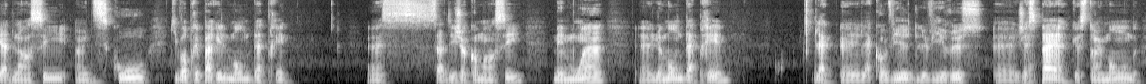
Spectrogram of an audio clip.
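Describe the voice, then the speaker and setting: Low-voiced, halting Québécois man. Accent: Quebec French. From Quebec, Canada. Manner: halting, searching for words, repeating himself; earnest. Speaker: vlogger sharing personal opinions. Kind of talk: unscripted monologue to camera.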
